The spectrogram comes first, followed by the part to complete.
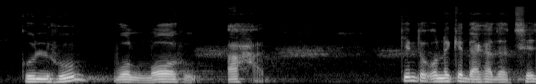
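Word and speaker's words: قُلْ هُوَ اللَّهُ أَحَدٌ: কুলহু আল্লাহু আহাদ। অনেকেই এখানে কি বলে? কুলহু আল্লাহু বলে। কিন্তু এখানে আল্লাহু হবে না। এখানে ওল্লাহু হবে। কুলহু ওল্লাহু আহাদ।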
